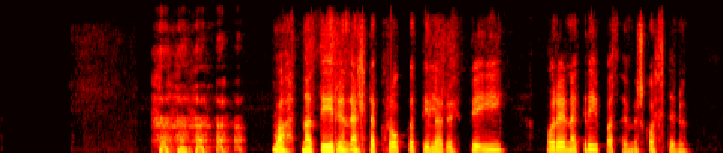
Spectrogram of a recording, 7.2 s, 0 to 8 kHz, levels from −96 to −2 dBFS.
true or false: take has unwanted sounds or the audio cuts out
true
